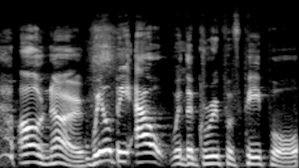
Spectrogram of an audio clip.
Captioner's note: laughing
